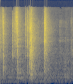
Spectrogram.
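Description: Astrology cards handled and laid out on a surface: a few quick papery flicks and slides, soft and close, with no voice.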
